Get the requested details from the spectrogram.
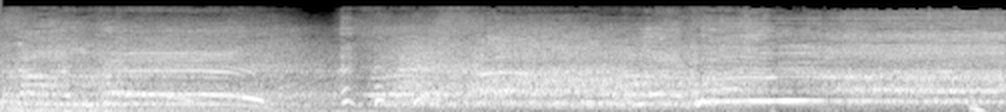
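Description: A huge crowd roars and shouts in unison, many voices blending into a loud, sustained chant with rising and falling pitch, briefly dipping before surging again.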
